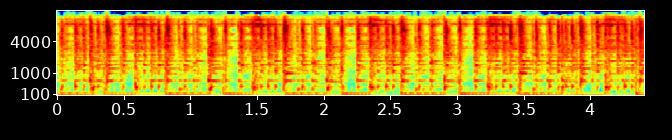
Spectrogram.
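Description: Middle Eastern drum solo music for belly dance: rapid drum strikes over a low beat that repeats steadily.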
